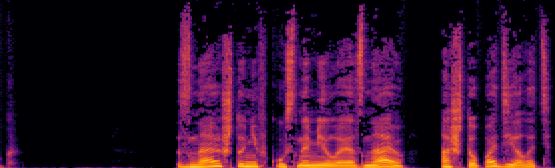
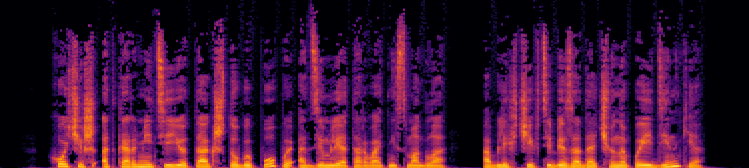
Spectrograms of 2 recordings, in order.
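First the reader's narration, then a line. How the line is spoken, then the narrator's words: Stern question. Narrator (Russian): строго спросила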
